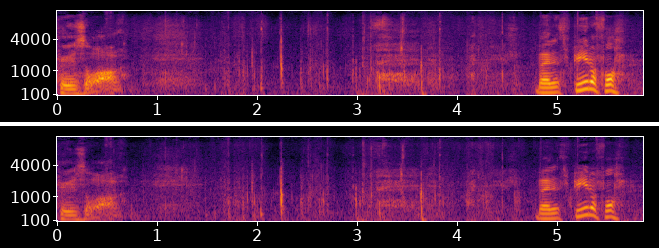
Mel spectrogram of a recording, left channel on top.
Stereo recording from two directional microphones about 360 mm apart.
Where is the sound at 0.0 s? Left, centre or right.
Left.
